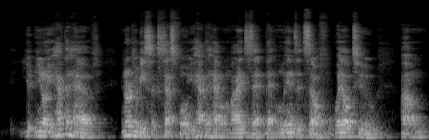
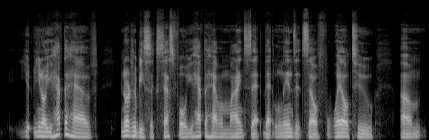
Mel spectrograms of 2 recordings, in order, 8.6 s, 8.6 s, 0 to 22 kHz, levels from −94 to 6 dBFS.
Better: second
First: off-mic speech; far // room echo; noticeable; dies away in 0.5 s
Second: none

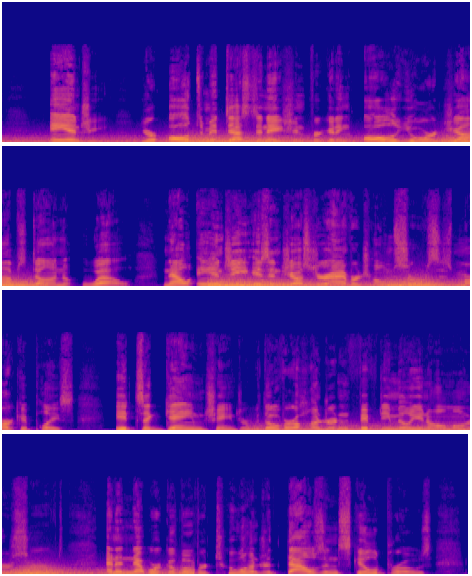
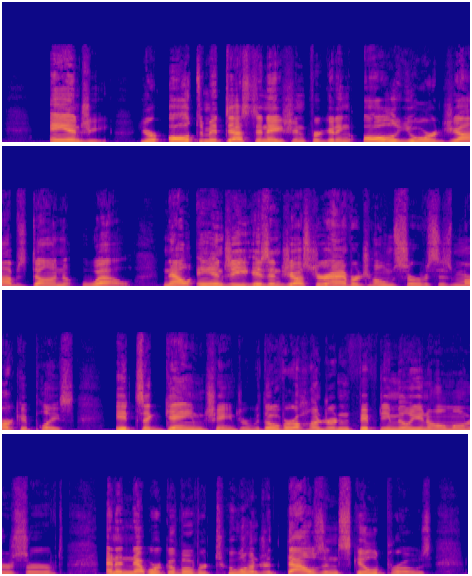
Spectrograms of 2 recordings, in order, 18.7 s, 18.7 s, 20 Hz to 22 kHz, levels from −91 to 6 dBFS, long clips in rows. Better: second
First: wind noise on the microphone; heavy; until 5 s, from 6.5 to 9.5 s and from 12 to 16 s; 7 dB below the speech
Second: none

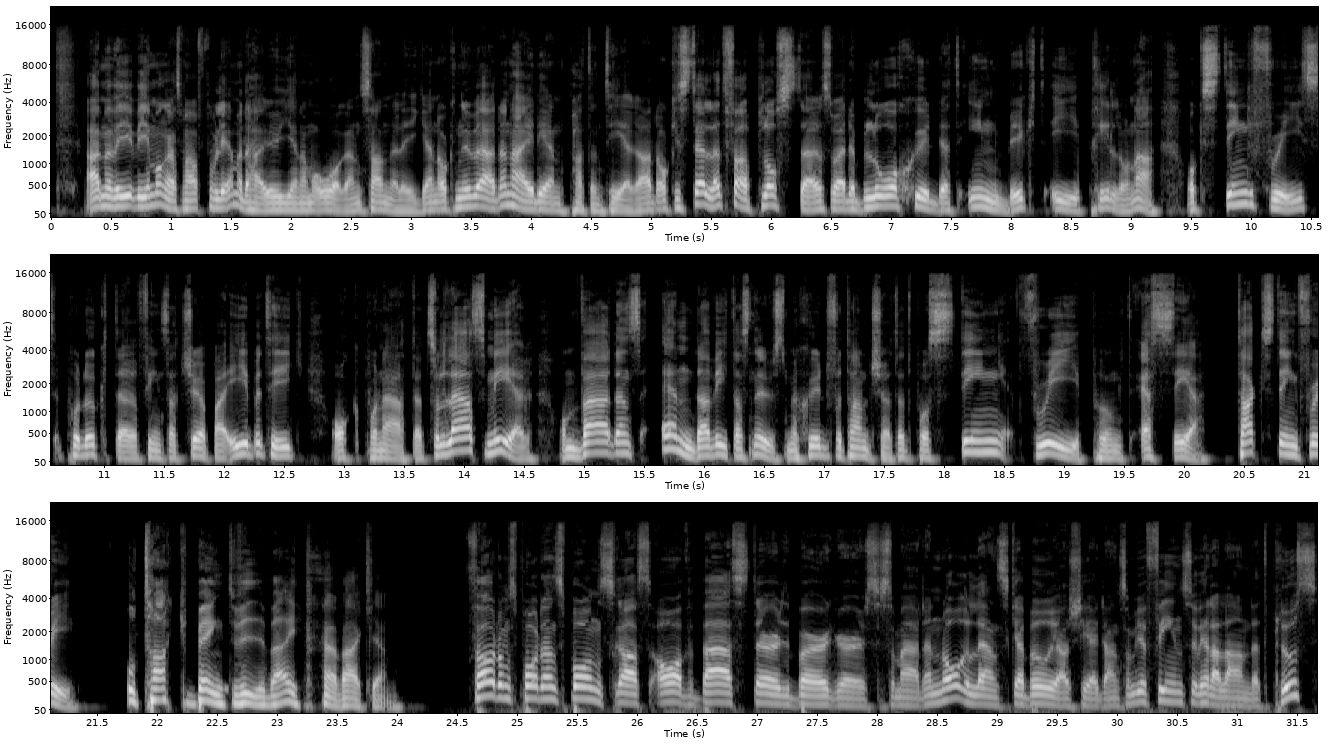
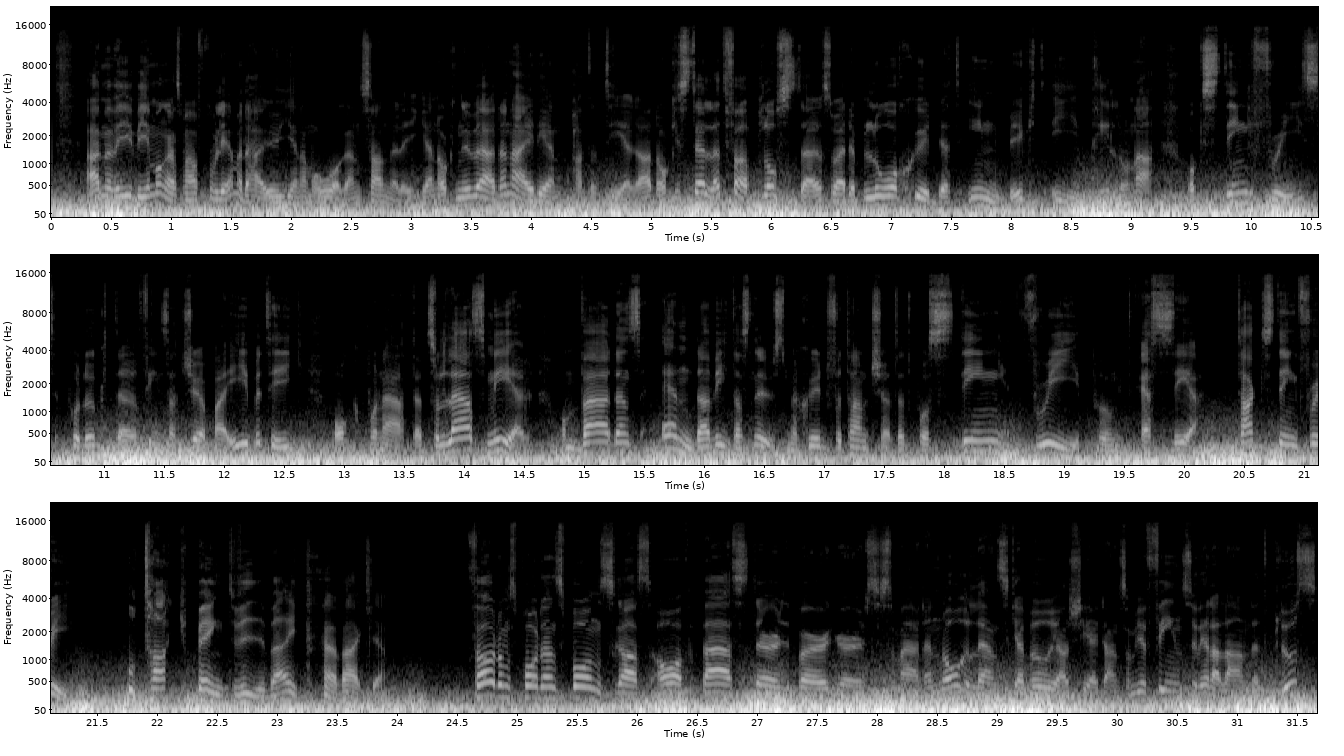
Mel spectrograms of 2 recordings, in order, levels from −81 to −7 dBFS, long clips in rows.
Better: first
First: none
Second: low rumble; loud; throughout; 4 dB below the speech

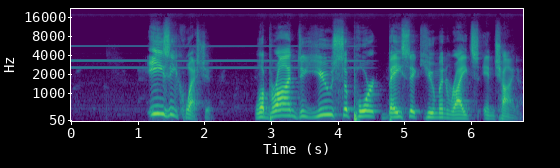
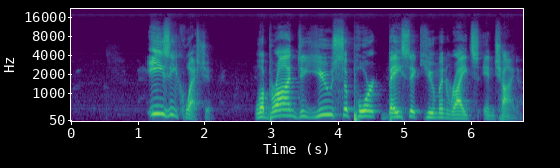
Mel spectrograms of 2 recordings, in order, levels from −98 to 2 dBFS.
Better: second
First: high-pitched whine; faint; until 4.5 s; 3.5 kHz, 25 dB below the speech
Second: none

